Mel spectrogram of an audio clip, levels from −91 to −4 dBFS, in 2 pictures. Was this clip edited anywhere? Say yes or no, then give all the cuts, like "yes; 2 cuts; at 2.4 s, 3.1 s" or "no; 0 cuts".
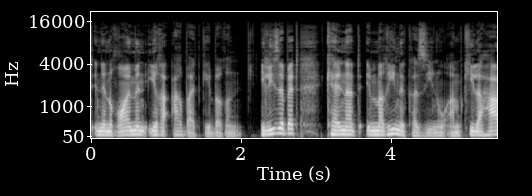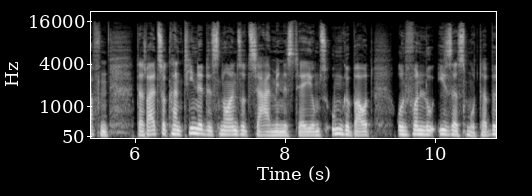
yes; 1 cut; at 6.1 s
